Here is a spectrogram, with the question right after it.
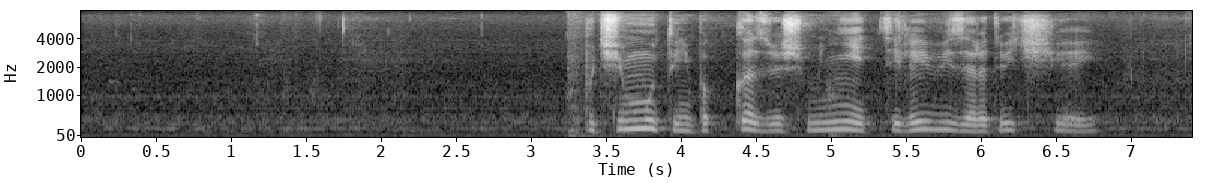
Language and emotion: Russian, angry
